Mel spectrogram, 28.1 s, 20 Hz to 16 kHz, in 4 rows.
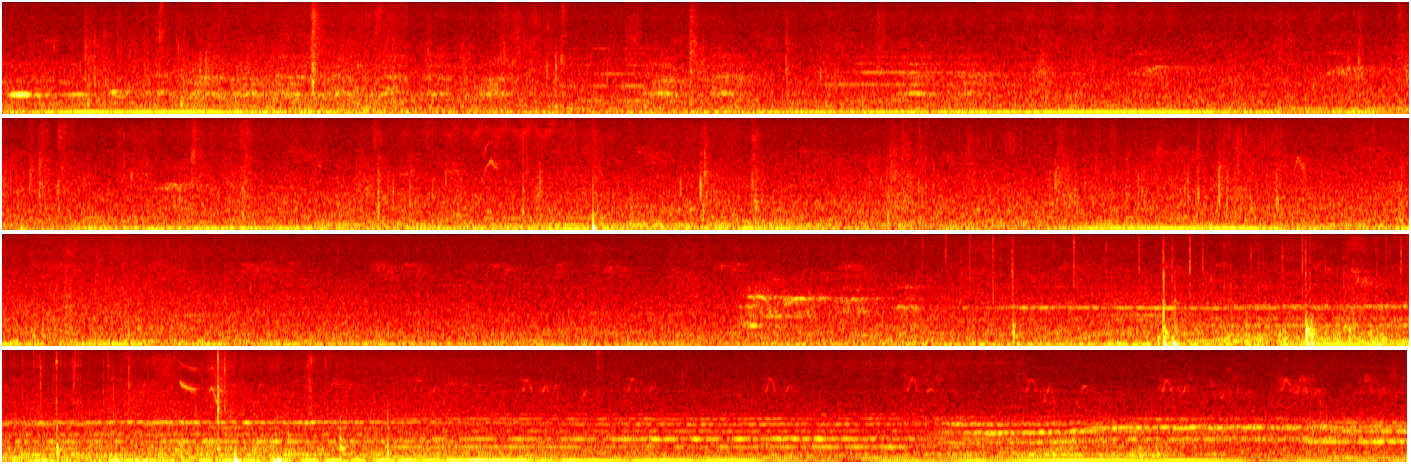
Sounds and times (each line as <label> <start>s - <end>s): busy bus stop 0.0s - 28.1s
russian flags dance in the mild wind 0.0s - 28.1s
street dogs 0.0s - 28.1s
traffic 0.0s - 28.1s
tourists 16.4s - 28.1s
single aeroplane passes 18.2s - 28.1s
